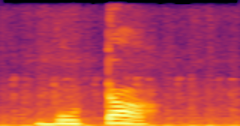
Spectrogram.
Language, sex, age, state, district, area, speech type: Dogri, female, 18-30, Jammu and Kashmir, Reasi, rural, read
